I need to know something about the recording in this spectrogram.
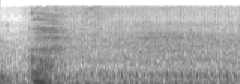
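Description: Car hood lifted open, with a sharp click at the start, followed by the steady hum of an engine idling.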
